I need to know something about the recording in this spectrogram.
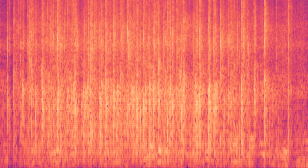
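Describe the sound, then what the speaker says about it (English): An audience at a Boys to Men program event gives a woman a lively round of applause, with dense, close clapping running throughout and voices mixed into it. "Y'all give her a round of applause."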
